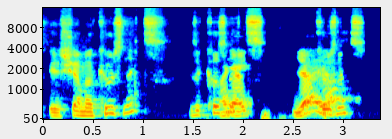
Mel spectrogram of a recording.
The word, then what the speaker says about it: Kuznits: Is it Kuznits? Yeah. Kuznits? How do I pronounce that?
